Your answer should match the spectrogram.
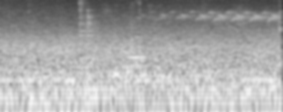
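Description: Near silence: quiet outdoor background with faint high-pitched chirping in the second half.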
